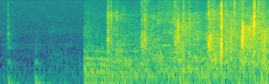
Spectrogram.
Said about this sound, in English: we are recording in front of a live studio audience. Audience, give us a round of applause.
